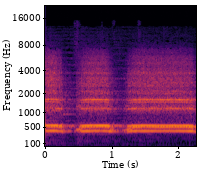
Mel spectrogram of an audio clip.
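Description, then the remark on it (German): A loud steam train whistle of the Panoramabahn park train at Europa-Park sounds three times in quick succession as it departs the station, two short blasts followed by a longer sustained one, with a steady, bright tone and no talking. “Danach geht's zum Bahnhof der Panoramabahn. Mit der kommen wir nämlich ganz entspannt zu den anderen Themenbereichen des Europapark. Und Abfahrt!”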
